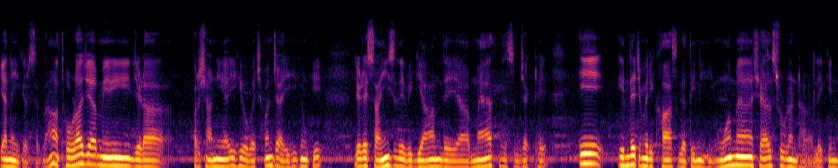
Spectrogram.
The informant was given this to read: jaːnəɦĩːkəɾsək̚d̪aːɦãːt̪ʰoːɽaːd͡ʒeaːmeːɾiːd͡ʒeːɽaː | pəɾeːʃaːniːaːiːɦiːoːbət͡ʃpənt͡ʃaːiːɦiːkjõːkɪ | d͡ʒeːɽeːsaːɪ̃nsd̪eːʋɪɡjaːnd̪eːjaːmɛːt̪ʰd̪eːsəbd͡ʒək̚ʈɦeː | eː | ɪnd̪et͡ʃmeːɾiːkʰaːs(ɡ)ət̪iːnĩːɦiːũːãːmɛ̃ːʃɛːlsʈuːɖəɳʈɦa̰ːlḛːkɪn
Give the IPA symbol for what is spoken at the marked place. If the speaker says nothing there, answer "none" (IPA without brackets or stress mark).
ɡ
